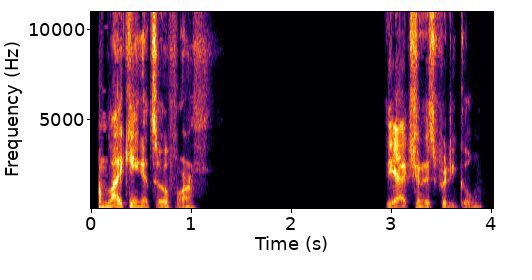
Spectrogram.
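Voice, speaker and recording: Deep-voiced, lively male co-host. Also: normal speed, slightly rough, no echo, studio quality. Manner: short agreeing interjections. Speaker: co-host reacting. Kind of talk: casual reaction chat.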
